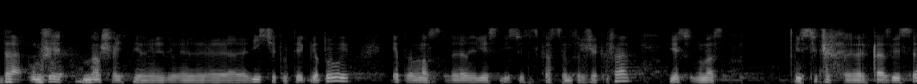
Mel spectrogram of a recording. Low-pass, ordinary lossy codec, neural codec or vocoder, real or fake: 5.4 kHz; none; codec, 16 kHz in and 24 kHz out, 0.6 kbps, FireRedTTS-2 codec; fake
